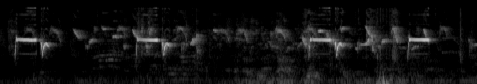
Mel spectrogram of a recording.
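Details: Bar-winged prinia (prenjak) in lively, prolific song, used to prompt reluctant birds to sing: bursts of sharp high chirps and twitters, each phrase carrying a bright sustained whistled note, about four phrases.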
